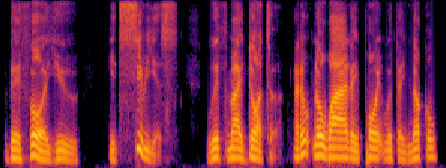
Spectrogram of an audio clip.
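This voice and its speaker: Chill guy telling a story, slow and easy, lots of you knows, dry sound. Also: medium pitch, no room sound. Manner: laid-back, chatty, frequent fillers. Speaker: storyteller and show host. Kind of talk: casual personal storytelling.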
